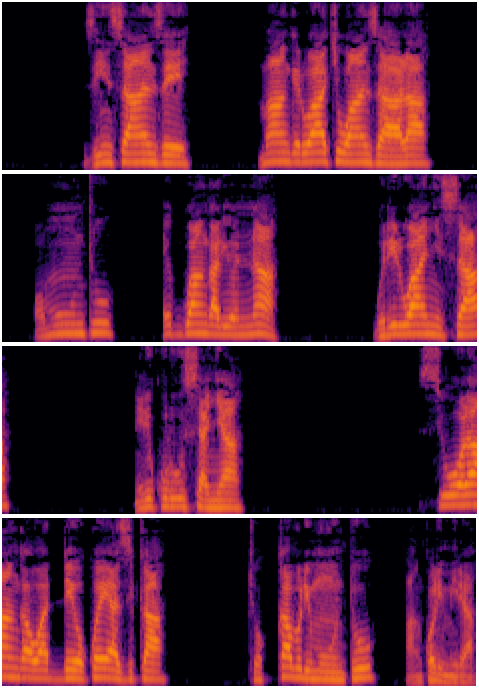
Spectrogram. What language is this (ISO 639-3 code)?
lug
